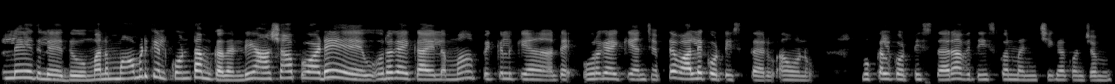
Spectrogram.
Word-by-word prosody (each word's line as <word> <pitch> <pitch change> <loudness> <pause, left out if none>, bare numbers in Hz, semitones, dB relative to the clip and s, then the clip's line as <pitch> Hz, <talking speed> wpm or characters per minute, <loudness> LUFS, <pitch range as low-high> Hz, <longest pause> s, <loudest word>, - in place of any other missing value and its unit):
లేదు, 310 -2 +2
లేదు 205 -2 0 0.2
మనం 245 +2 +2
మామిడికాయలు 315 +2 0
కొంటాం 285 +2 +4
కదండీ! 205 +3 +2
ఆ - - +6
షాప్ 305 0 0
వాడే 290 +3 +5 0.5
"ఊరగాయ 280 +1 +3
కాయలమ్మ 225 +1 +1 0.2
పికిల్‌కి" 250 -1 -5 0.2
అంటే 220 +2 -4 0.2
ఊరగాయకి 250 -1 0
అని 230 0 -9
చెప్తే 220 +8 0
వాళ్ళే 255 +2 +6
కొట్టిస్తారు 215 -4 -4
అవును. 200 -2 -6 0.5
ముక్కలు 250 +1 0
కొట్టిస్తారు. 230 0 -2
అవి 235 -2 -8
తీసుకొని 230 0 -7
మంచిగా 210 +1 -7
కొంచెం 195 -1 -7
240 Hz, 135 wpm, -22 LUFS, 220-270 Hz, 0.5 s, ఆ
